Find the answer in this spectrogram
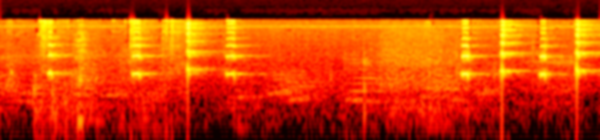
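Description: Brussels griffon giving a series of short, high whimpers at a steady pitch, in small clusters about a second in and again near the end.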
